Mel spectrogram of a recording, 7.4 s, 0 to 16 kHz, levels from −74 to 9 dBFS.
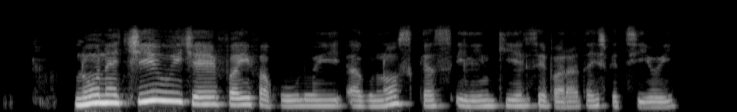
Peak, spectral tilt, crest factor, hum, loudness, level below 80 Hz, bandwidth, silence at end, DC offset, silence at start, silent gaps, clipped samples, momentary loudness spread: -2 dBFS; -7.5 dB/octave; 16 dB; none; -19 LUFS; -60 dBFS; 6.8 kHz; 0.6 s; under 0.1%; 0.75 s; none; under 0.1%; 16 LU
